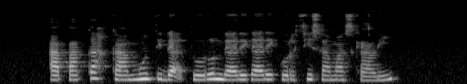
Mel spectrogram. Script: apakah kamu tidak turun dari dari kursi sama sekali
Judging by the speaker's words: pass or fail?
pass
